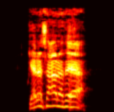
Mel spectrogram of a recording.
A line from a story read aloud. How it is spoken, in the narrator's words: roared the Inquisitor captain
